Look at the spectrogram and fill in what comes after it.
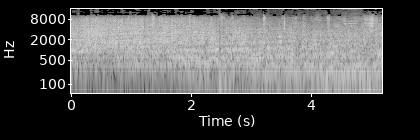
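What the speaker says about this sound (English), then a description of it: "So the jets that are going by here" Jets, L-39s among them, pass by at an airshow, a loud continuous engine roar that holds throughout with someone narrating over it.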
